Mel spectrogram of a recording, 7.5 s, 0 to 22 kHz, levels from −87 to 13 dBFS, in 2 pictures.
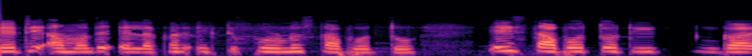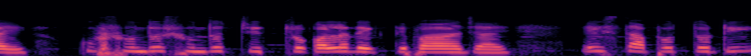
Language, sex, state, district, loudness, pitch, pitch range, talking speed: Bengali, female, West Bengal, Malda, -23 LUFS, 235 Hz, 220-250 Hz, 160 wpm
